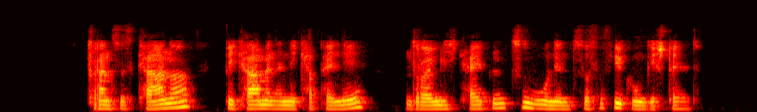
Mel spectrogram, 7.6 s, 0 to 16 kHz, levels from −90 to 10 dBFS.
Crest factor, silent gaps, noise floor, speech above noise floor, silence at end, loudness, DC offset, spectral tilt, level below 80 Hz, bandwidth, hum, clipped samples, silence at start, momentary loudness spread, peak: 22 dB; none; under -90 dBFS; over 65 dB; 0.7 s; -25 LUFS; under 0.1%; -7.5 dB/octave; -72 dBFS; 6.6 kHz; none; under 0.1%; 0.85 s; 12 LU; -4 dBFS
